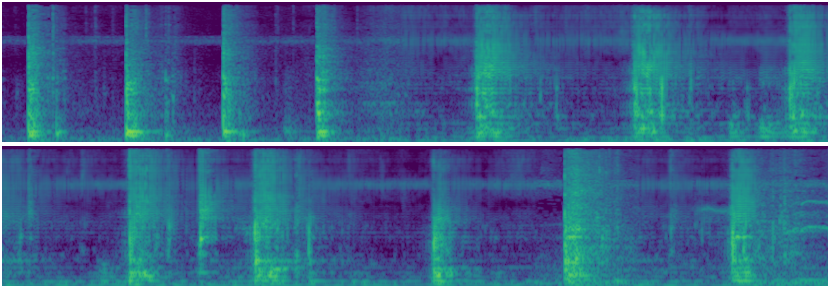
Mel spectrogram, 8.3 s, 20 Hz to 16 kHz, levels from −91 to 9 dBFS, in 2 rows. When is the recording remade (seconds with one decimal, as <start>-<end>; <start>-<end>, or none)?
2.0-6.8; 7.3-7.9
